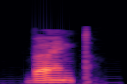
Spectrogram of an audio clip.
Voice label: "banked", English; adjectives

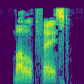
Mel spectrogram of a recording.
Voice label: "bald-faced", English; adjectives

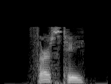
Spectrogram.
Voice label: "thirsty", English; adjectives

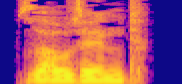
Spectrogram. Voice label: "sausend", german; adjectives

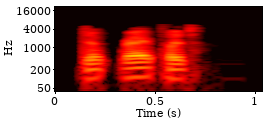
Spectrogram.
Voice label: "decrepit", english; adjectives

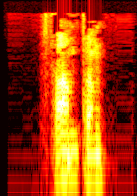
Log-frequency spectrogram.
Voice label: "thumping", English; adjectives

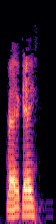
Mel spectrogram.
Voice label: "reggae", English; nouns

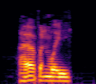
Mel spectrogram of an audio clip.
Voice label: "heavenly", English; adjectives

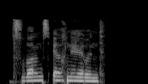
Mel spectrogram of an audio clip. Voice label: "zwangsernährend", German; adjectives

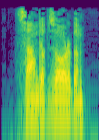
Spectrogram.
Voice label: "sound-absorbing", english; adjectives

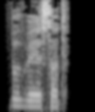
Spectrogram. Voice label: "bewässert", German; adjectives

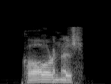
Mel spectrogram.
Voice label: "Cornish", english; adjectives

